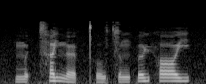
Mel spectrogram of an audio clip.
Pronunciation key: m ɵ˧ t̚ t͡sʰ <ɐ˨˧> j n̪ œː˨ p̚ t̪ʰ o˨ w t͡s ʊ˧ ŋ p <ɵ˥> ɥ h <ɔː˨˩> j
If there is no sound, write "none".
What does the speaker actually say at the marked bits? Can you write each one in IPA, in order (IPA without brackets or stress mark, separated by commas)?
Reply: ɐ˥, ɵ˥, ɔː˥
